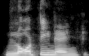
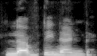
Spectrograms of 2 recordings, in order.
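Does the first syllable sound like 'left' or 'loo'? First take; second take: loo; left. First: The first syllable sounds like 'loo'. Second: The first syllable sounds like 'left'.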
